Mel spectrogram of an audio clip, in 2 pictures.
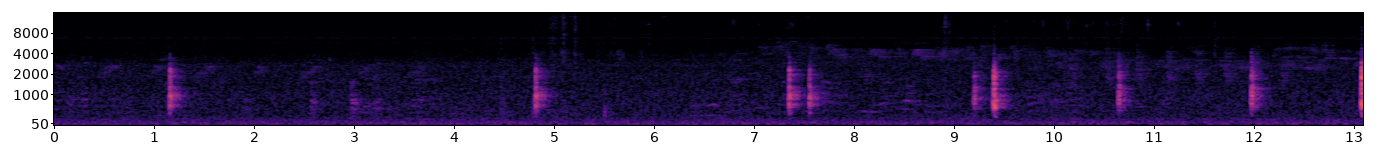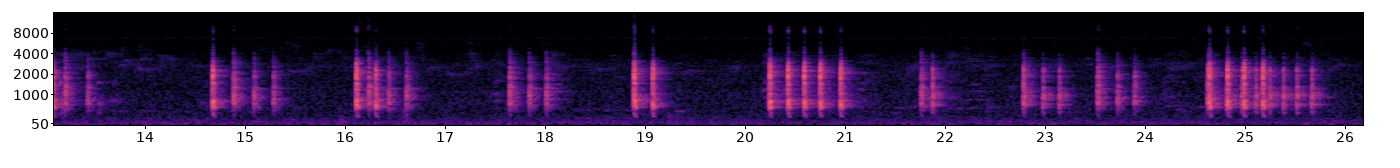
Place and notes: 紅瓦厝山居民宿, Puli Township - Small ecological pool
Frogs chirping, Small ecological pool
Zoom H2n MS+ XY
